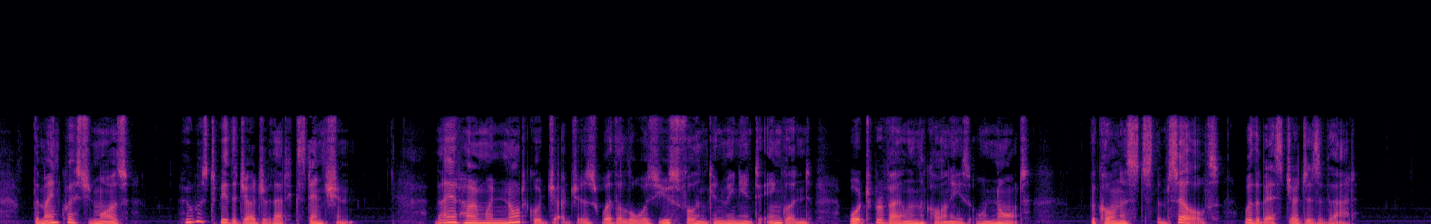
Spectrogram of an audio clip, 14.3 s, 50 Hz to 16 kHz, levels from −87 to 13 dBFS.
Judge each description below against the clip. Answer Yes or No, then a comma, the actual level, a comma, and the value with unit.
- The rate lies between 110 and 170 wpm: No, average, 185 wpm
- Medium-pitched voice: Yes, medium, 145 Hz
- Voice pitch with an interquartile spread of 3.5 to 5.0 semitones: Yes, average, 4.4 semitones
